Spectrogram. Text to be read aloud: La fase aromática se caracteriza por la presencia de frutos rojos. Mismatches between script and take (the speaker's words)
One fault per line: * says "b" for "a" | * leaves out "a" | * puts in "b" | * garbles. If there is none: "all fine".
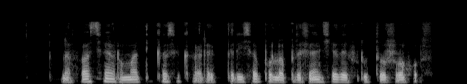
all fine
